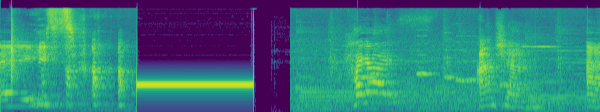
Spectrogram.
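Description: An editor's censor bleep: a single steady high-pitched beep lasting about a second, replacing the original audio and cutting off suddenly. Laughter and talk come before it, music and speech after.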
